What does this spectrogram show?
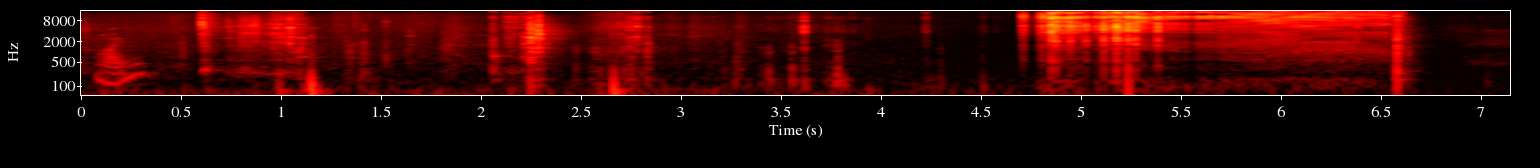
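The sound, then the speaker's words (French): Scratching and tapping of a glass cutter, followed by a louder, gritty crackling scrape as the glass is scored and snapped, ending abruptly in quiet. “Vous voyez, c'est le grésillement, la casse du verre.”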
